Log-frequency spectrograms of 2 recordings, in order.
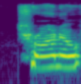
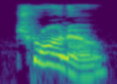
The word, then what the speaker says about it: Toronto: Toronto, for a native Torontonian, does not contain the letter T. So to pronounce it correctly, you have to chew on all your T's till they become C's. So it's Toronto. Toronto.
